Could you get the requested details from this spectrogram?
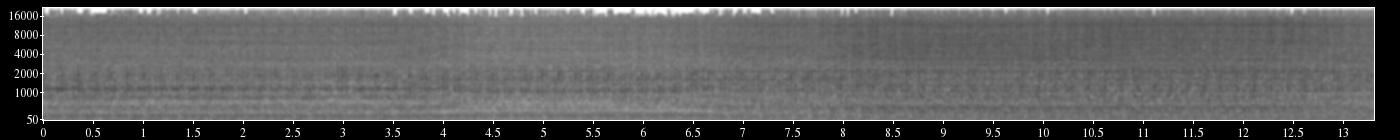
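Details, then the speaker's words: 2001 Dodge Stratus 2.4 at rough, strongly vibrating idle. A knock of about three per second comes from below; long-standing and worsening. Oil level is always correct and compression is 13 in every cylinder. Engine knock, cause not yet found. "Dodge Stratus 2001 года, двигатель 2.4 EDZ. Что-то стучит. Попробуем завести."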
